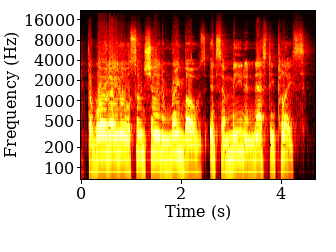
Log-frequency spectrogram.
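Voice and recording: This man speaks at a fairly slow pace in a put-on character voice. His pitch sits fairly high.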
